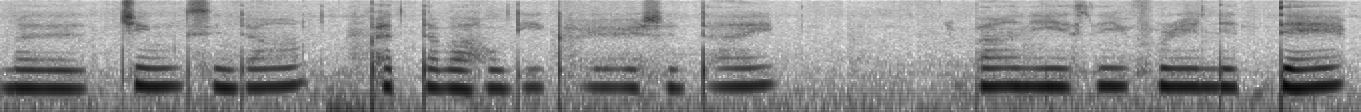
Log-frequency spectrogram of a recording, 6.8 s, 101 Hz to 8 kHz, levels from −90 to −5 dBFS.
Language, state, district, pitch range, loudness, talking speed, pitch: Manipuri, Manipur, Imphal West, 265-280 Hz, -21 LUFS, 95 wpm, 275 Hz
